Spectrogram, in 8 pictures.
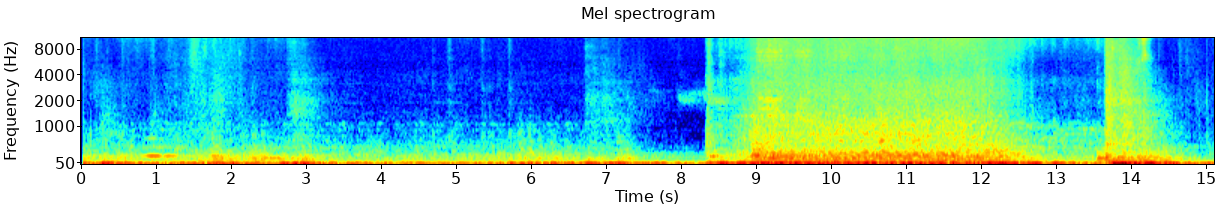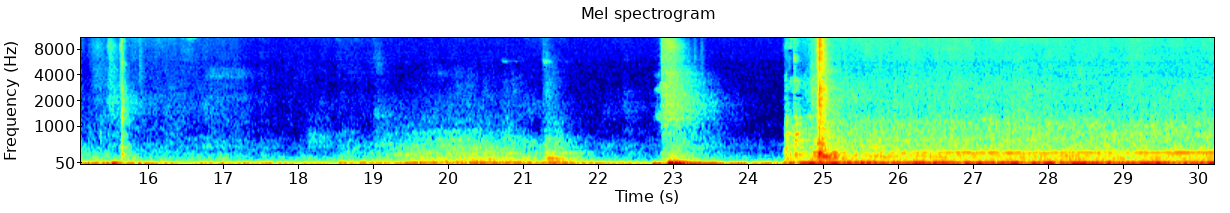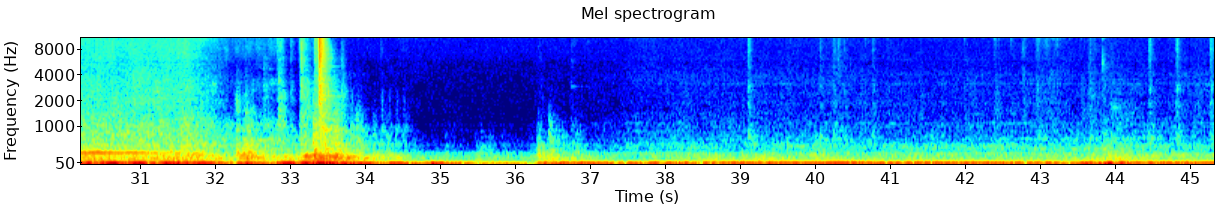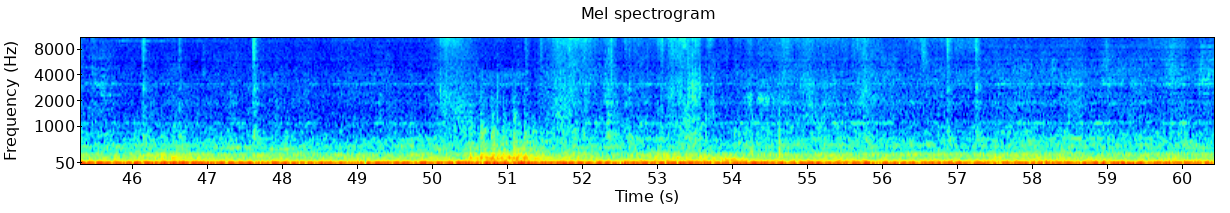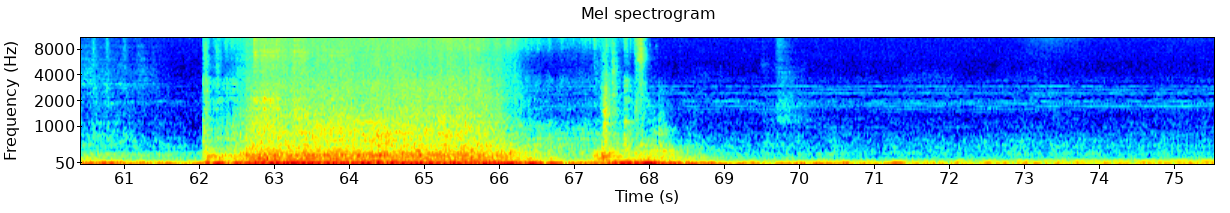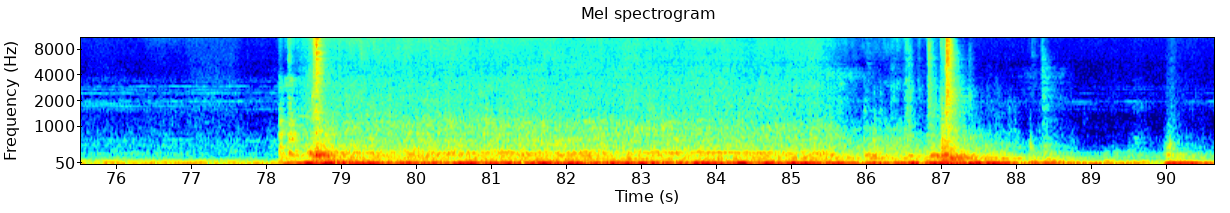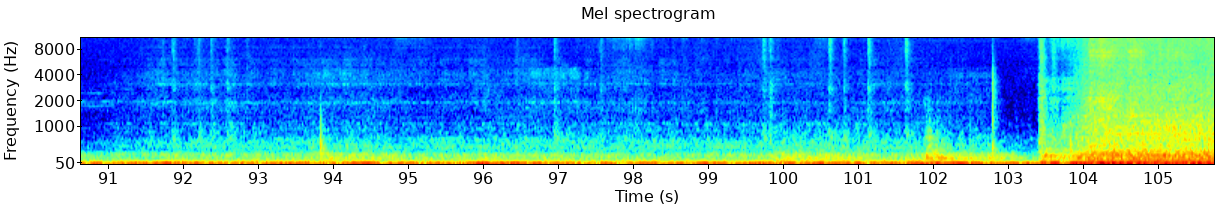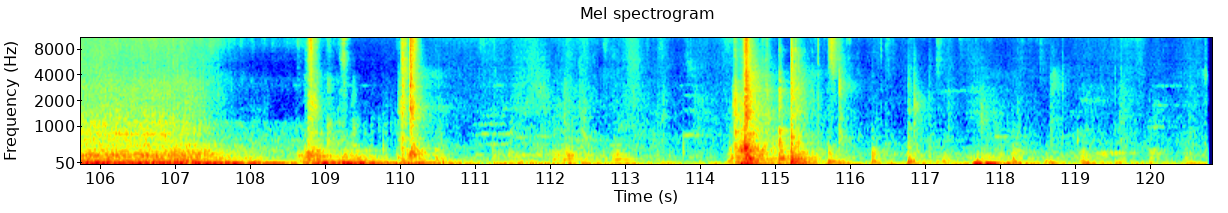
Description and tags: Recorded at Staatstheater Kassel (Germany) with Edirol digital recorder.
